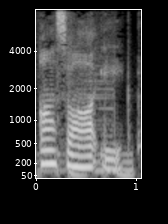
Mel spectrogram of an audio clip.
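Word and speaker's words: açaí: Many people struggle to pronounce this berry's name, but it's simpler than you might think, acai.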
